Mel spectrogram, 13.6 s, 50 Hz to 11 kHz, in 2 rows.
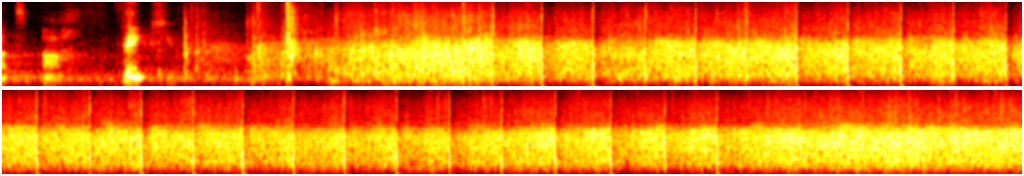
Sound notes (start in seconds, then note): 2.9 speaking alternate language; 7.7 applause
